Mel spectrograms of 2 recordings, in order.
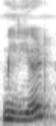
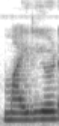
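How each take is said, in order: First: Myriad said as "MI-ree-ad"; correct pronunciation of myriad. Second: Myriad said as "MY-ree-ad"; mispronounced myriad. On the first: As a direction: start myriad with a short "mi", as in "mirror". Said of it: "इसका सही pronunciation है". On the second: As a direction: start myriad with "my", as in "my-riad". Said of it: "ऐसे करके प्रोनाउंसिएट मत करिएगा". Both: Shown as a demonstration.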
